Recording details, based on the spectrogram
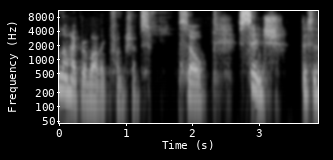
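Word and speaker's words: sinh: right here we call them hyperbolic functions so cinch this is how you pronounce that you can also call it sine hyperbolic this is defined as e to the x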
